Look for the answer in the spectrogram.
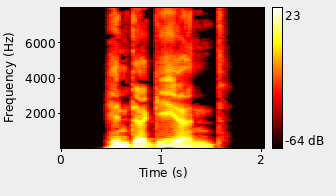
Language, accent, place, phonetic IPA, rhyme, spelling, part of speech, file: German, Germany, Berlin, [hɪntɐˈɡeːənt], -eːənt, hintergehend, verb, De-hintergehend.ogg
- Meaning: present participle of hintergehen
